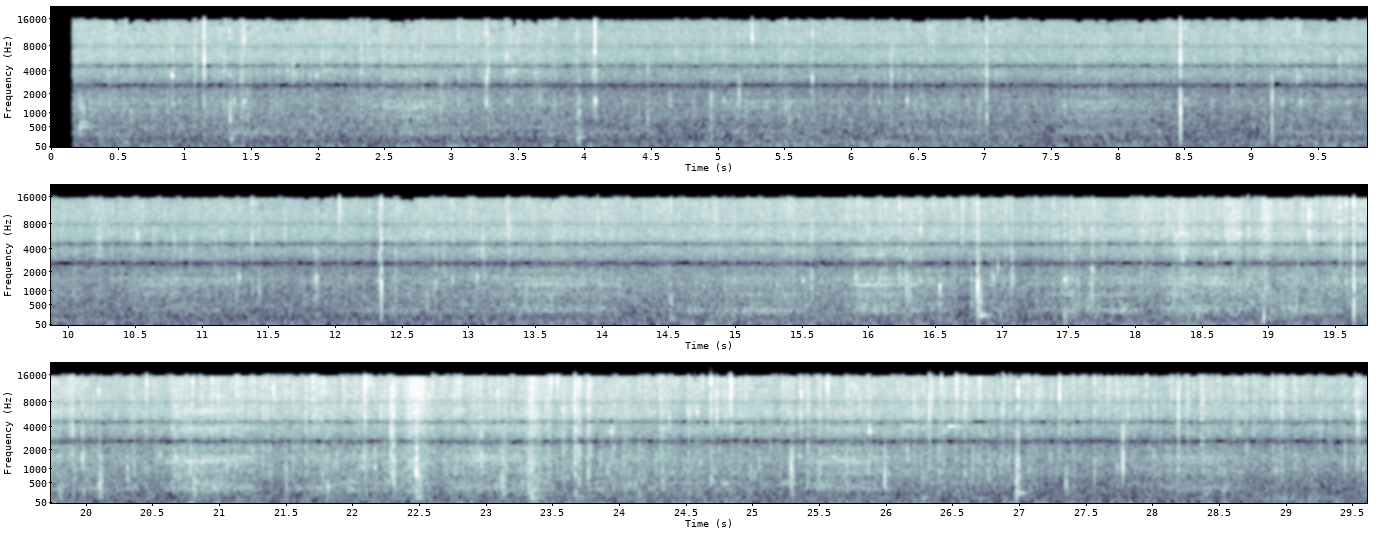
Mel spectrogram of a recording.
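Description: Light rain pattering on leaves and the ground, with scattered sharp drop ticks.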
